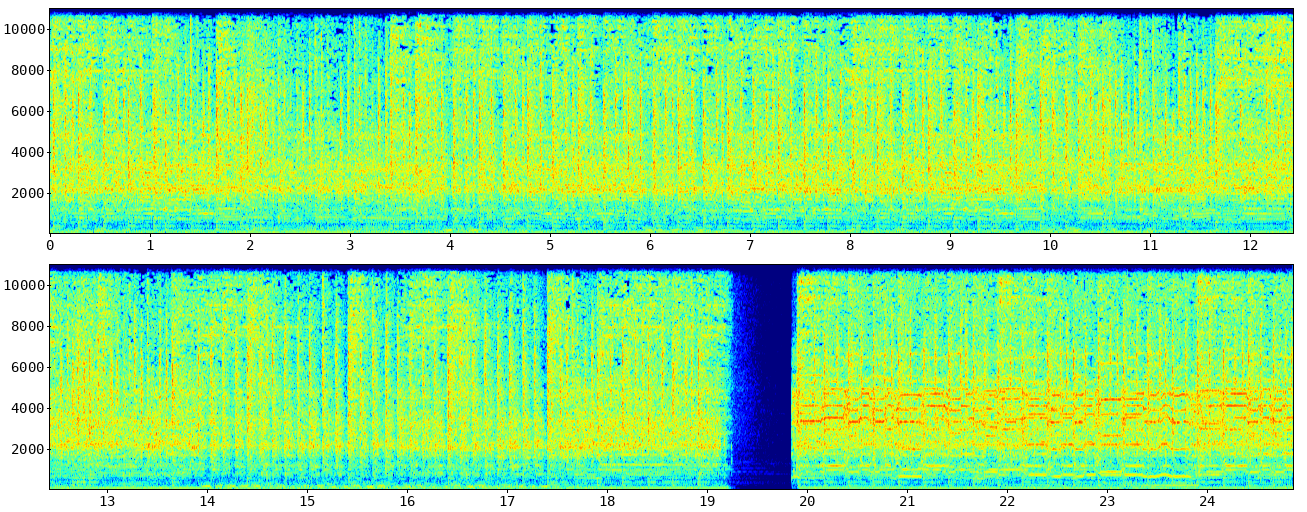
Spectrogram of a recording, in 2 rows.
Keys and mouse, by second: 3.2 ctrl+z, 4.9 ctrl+z, 22.3 ctrl+z, 23.7 ctrl+z.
